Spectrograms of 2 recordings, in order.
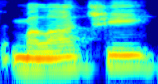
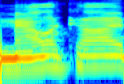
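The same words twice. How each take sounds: First: The name has an Italian-sounding ending. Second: The name has a plain English-sounding ending. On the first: The speaker calls it wrong. "they say that it's Malachi. They always said it's the uh, the only Italian prophet" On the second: The speaker calls it right. "it's actually Malachi"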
